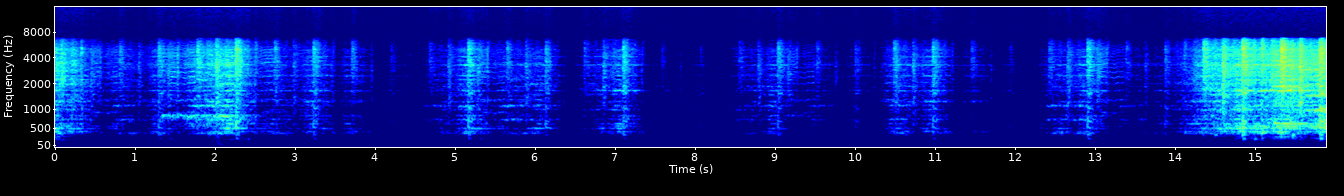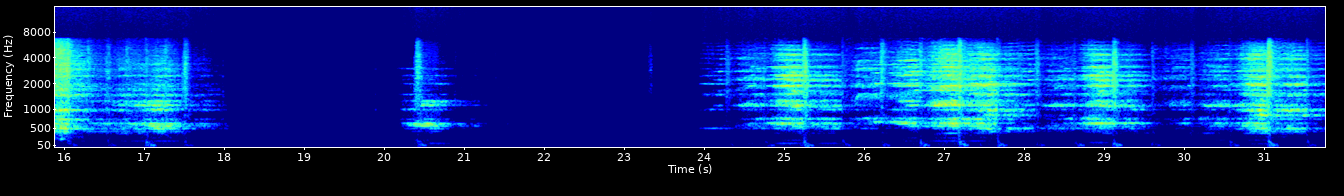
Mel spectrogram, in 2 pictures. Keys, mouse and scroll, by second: 4.8 click, 7.2 click, 10.7-11.1 scroll up 1, 15.6 click, 21.2-31.7 drag.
